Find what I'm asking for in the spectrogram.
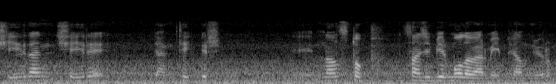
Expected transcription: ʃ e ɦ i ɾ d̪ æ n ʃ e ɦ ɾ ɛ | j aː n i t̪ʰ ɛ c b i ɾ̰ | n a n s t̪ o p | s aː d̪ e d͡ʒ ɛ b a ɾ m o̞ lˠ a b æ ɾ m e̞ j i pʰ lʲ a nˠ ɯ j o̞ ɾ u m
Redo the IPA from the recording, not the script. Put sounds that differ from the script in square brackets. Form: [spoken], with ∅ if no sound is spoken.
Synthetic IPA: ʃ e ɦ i ɾ d̪ æ n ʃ e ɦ ɾ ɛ | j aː n i t̪ʰ ɛ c b i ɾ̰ | n a n s t̪ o p | s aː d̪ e d͡ʒ ɛ b [i] ɾ m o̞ lˠ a [v] æ ɾ m e̞ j i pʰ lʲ a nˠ ɯ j o̞ ɾ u m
